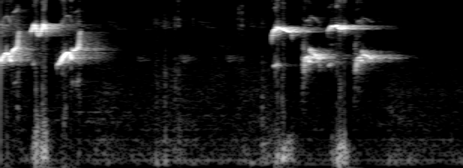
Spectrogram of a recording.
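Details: A lure call of the cinereous tit, meant to rouse a fighting mood in other birds. Two phrases of clicks, then paired whistles that drop from a high note to a lower sliding one, with a pause between.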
